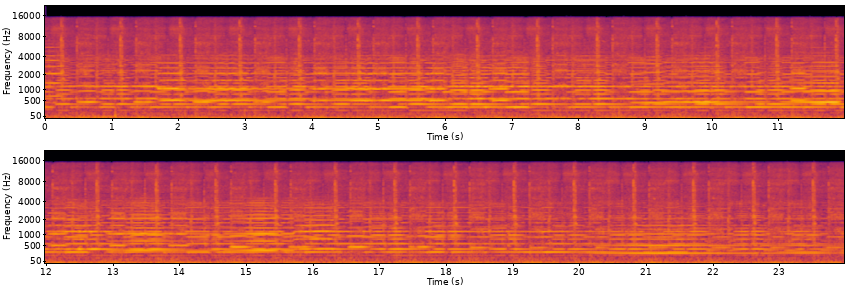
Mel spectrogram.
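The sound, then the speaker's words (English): Mine winding machine at the Central Deborah Mine in Bendigo, ticking in a steady, even mechanical rhythm with a sustained tonal hum underneath, unchanged in level for the full stretch. “This rhythm track is from a winding machine recorded at the Central Deborah Mine in Bendigo.”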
